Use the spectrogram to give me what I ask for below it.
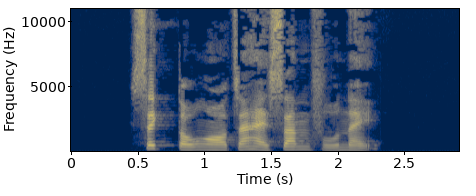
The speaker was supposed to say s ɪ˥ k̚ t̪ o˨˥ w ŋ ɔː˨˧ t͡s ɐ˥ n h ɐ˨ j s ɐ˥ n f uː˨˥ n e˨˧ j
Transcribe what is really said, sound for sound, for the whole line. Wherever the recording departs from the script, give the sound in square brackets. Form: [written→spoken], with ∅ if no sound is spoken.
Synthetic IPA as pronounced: s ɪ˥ k̚ t̪ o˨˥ w ŋ ɔː˨˧ t͡s ɐ˥ n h ɐ˨ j s ɐ˥ n f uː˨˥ n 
